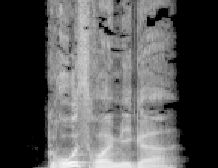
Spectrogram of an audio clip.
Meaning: inflection of großräumig: 1. strong/mixed nominative masculine singular 2. strong genitive/dative feminine singular 3. strong genitive plural
- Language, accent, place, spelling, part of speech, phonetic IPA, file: German, Germany, Berlin, großräumiger, adjective, [ˈɡʁoːsˌʁɔɪ̯mɪɡɐ], De-großräumiger.ogg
